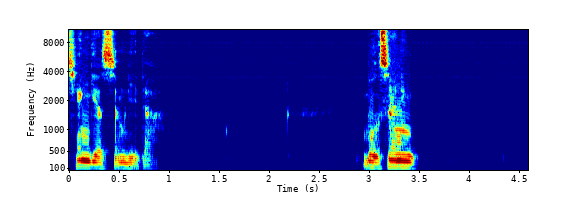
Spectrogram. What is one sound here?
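An elderly man speaks calmly and slowly, in short phrases with pauses.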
